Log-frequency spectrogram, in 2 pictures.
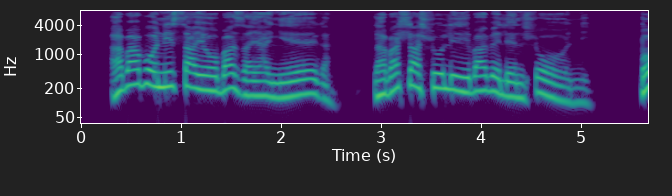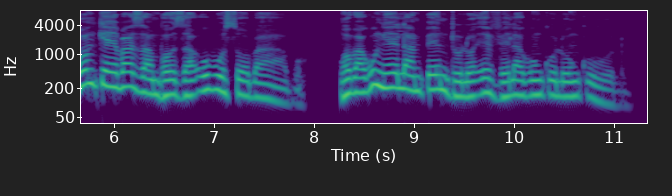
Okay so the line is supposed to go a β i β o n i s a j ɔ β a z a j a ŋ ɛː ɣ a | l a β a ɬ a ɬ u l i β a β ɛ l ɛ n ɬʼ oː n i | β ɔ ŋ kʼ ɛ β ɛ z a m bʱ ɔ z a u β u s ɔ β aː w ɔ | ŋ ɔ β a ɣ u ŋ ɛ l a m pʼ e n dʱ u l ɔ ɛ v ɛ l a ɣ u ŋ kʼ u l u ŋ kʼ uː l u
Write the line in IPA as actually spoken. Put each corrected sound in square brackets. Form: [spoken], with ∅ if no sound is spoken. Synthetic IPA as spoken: a β [a] β o n i s a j ɔ β a z a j a ŋ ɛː ɣ a | l a β a ɬ a ɬ u l i β a β ɛ l ɛ n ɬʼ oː n i | β ɔ ŋ kʼ ɛ β [a] z a m bʱ ɔ z a u β u s ɔ β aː [β] ɔ | ŋ ɔ β a ɣ u ŋ ɛ l a m pʼ e n dʱ u l ɔ ɛ v ɛ l a ɣ u ŋ kʼ u l u ŋ kʼ uː l u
